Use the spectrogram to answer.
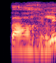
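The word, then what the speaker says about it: parler: या पार्ले, पार्ले this is how they pronounce या इट in French, इसका मतलब होता है टू स्पीक, या ठीक है।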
